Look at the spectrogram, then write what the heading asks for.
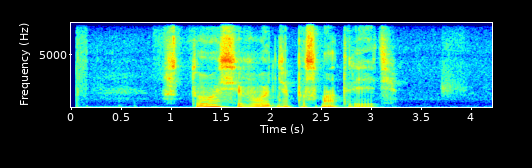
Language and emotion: Russian, sad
